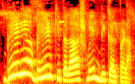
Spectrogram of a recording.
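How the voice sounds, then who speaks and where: Female narrator for children's fables, fairly high voice, faint birdsong and noise behind. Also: very animated, fairly quick, a little mellow. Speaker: story narrator. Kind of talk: scripted children's moral-story narration.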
